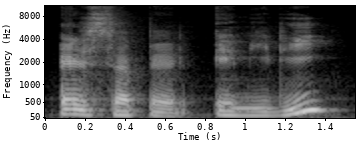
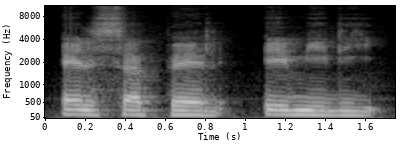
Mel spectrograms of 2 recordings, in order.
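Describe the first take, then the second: No difference in how they are said.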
